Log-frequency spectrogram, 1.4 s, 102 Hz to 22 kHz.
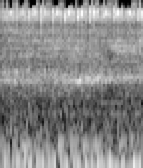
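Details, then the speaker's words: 1996 Jeep Cherokee after a new timing chain and harmonic balancer, second start with the distributor turned 180 degrees: a short stretch of smooth, even idle with a steady low rumble and no vibration or missing; no check engine light. "come on sounds like it's happy again"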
